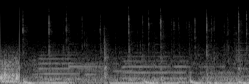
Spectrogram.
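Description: Quick, irregular key clicks of typing on a computer keyboard, over background music with held notes and a low bass.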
